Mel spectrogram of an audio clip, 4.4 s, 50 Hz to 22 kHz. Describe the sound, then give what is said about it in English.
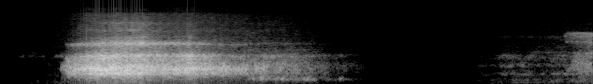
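Slow guided breathing: one long, audible breath swells and then fades away, followed by silence, and another breath begins just at the end. “Inhale, 1, 2, 3, 4, 5, and exhale, 5, 4, 3, 2, 1.”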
